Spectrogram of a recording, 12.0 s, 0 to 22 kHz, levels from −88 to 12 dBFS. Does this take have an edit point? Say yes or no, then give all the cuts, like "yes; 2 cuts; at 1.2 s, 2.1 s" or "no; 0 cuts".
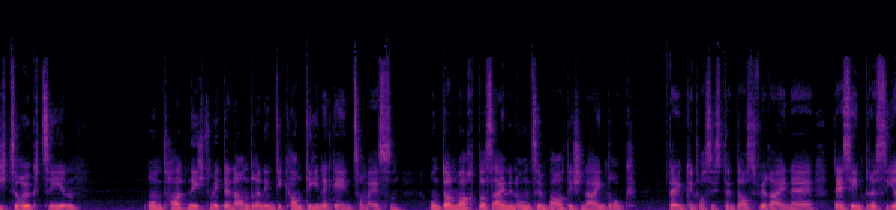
yes; 1 cut; at 9.3 s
